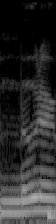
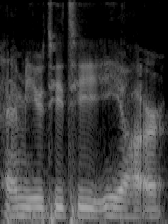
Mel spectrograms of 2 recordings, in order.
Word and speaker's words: Mutter: So I believe it's a German name. It's Mutter. A lot of people actually call it the Mutter Museum because that would be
